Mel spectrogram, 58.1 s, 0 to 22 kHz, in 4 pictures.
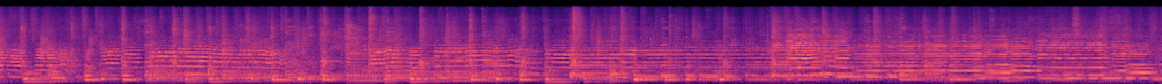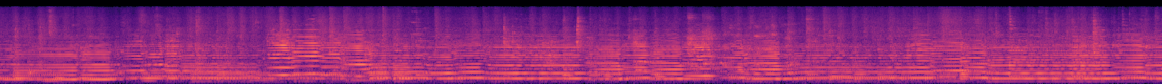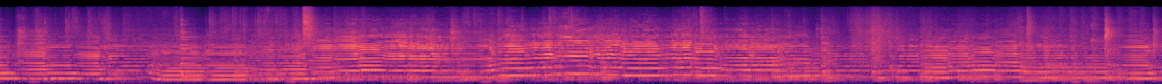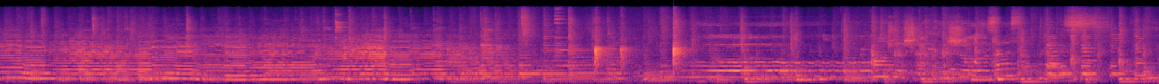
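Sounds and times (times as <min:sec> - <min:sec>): cello melody: 0:00.0 - 0:58.0
classical guitar: 0:00.0 - 0:58.0.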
